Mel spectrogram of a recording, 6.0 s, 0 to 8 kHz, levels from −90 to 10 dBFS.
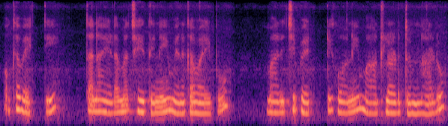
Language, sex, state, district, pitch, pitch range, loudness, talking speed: Telugu, female, Telangana, Komaram Bheem, 225 Hz, 215-255 Hz, -16 LUFS, 100 wpm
